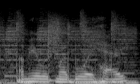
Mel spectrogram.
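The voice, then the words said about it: Radio announcer voice. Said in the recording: “doing my radio voice”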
